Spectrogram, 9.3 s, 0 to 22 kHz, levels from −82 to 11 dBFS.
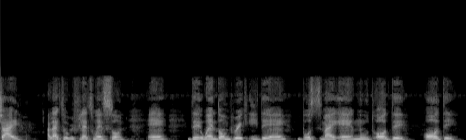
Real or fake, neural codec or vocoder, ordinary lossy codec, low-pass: fake; vocoder, 22.05 kHz, 80 mel bands, WaveNeXt; AAC, 32 kbps; 9.9 kHz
